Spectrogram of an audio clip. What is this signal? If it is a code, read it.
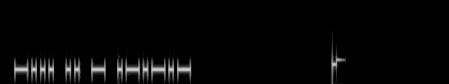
Morse code, heard as a keyed tone, about 28 wpm, 700 Hz. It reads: BIT.
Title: Sentences from Top 1000 Words - Review Part 1 - 28wpm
